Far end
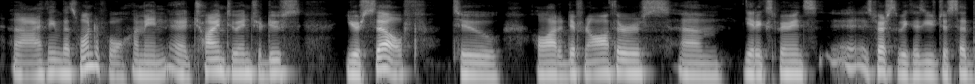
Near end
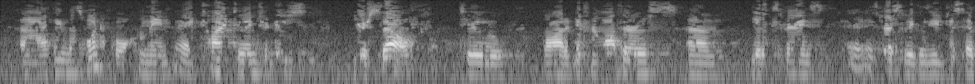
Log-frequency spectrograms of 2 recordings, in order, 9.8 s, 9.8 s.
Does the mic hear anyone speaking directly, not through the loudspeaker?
No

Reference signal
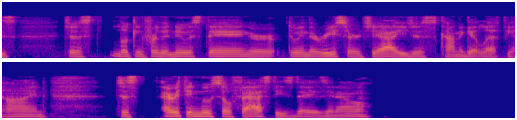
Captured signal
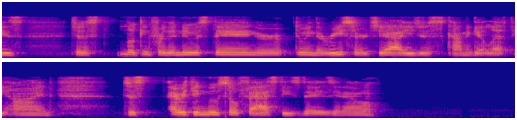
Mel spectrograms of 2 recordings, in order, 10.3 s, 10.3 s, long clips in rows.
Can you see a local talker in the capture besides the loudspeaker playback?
No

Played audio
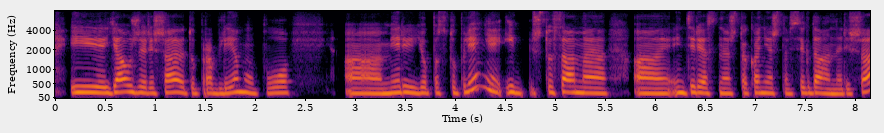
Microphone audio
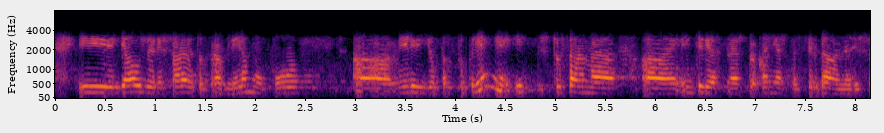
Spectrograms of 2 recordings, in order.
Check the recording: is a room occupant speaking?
No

